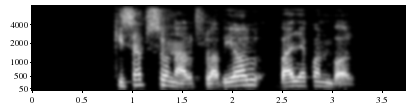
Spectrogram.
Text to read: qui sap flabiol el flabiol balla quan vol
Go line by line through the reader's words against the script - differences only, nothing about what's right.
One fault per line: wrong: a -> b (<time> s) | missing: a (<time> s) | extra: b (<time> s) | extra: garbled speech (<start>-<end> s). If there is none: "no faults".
wrong: flabiol -> sonar (1.2 s)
